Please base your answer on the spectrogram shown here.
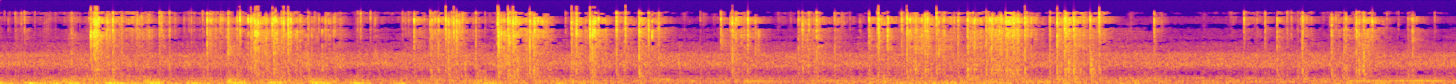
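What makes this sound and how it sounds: An orange and white striped soap bar held in the hand is cut in a crosshatch pattern with a blade, and small cubes crumble off. Dense, bright crackling and scraping comes in irregular bursts of short, crisp clicks with almost no ring.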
